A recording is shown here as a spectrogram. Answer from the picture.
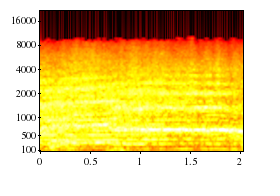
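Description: A sports car driven hard, its engine note gliding up and down in pitch.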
